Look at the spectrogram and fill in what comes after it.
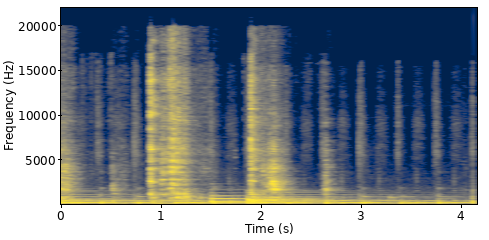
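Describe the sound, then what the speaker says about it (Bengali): Semolina and rice flour roasting in a pan are stirred with a utensil that scrapes and clinks against the metal in repeated strokes, loud and close, over a soft sizzle with no talk. "সুজিটাকে একটু হালকা করে একসঙ্গে ভেজে নেব"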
